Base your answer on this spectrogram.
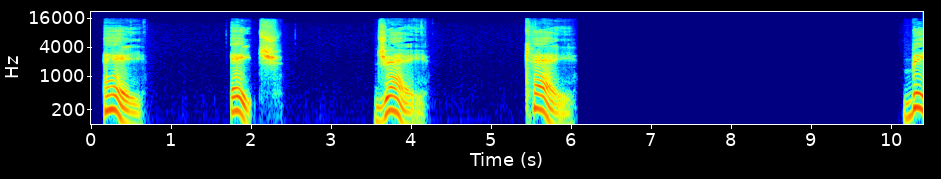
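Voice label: alphabet sounds, English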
